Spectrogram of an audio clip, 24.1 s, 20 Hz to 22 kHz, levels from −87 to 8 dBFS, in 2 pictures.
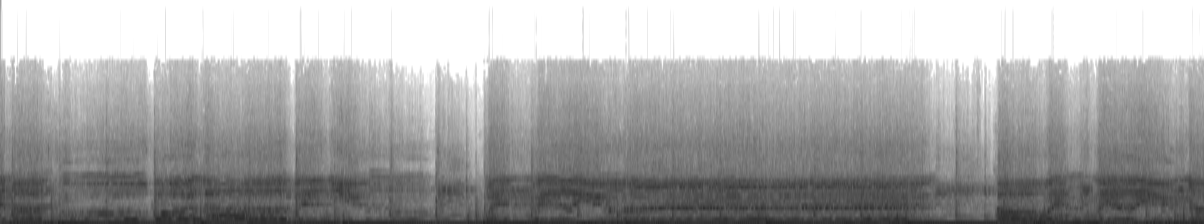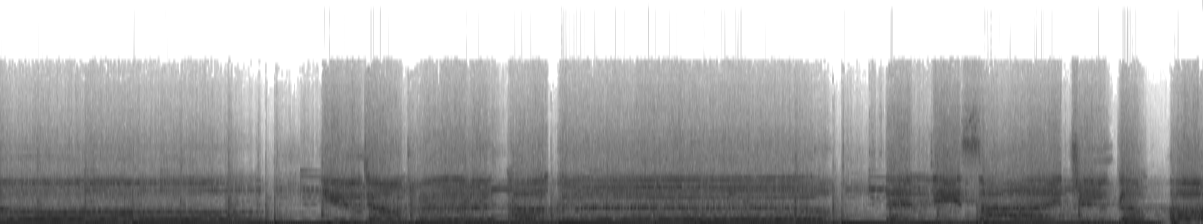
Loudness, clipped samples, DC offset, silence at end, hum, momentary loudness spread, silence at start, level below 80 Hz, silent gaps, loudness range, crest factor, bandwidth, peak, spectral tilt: -8 LUFS; under 0.1%; under 0.1%; 0 s; none; 2 LU; 0 s; -14 dBFS; none; 1 LU; 8 dB; 14 kHz; 0 dBFS; -5 dB/octave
